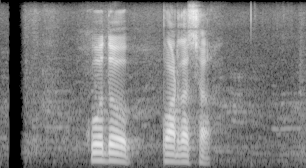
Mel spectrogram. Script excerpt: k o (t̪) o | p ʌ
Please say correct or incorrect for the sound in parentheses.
incorrect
